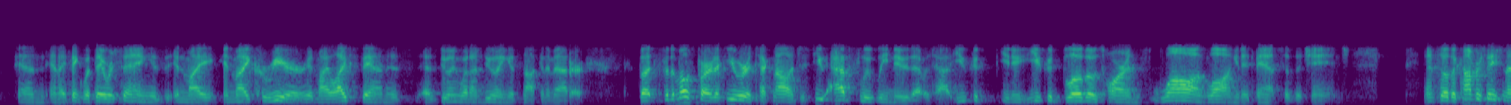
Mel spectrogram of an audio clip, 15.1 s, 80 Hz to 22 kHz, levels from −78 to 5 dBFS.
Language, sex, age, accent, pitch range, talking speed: English, male, 50-69, American, 120-170 Hz, 255 wpm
